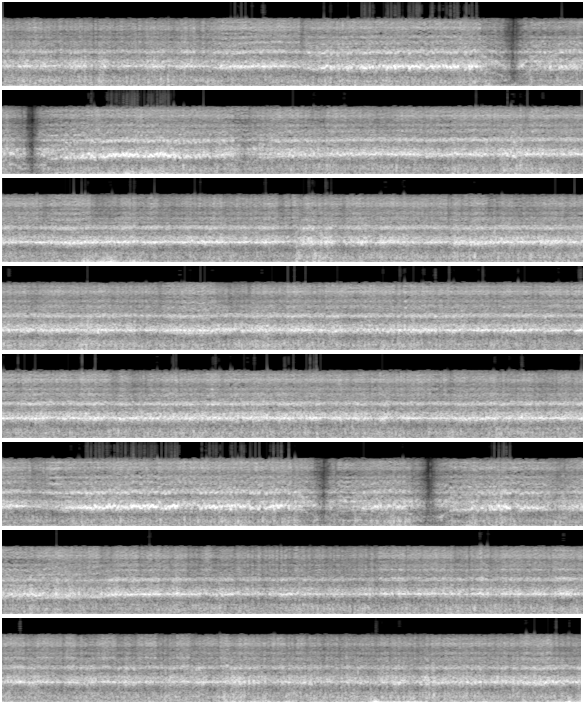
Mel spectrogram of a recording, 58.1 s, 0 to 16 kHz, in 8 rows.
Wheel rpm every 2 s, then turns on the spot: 230, 210, 150, 130, 190, 220, 230, 230, 230, 230, 230, 230, 230, 230, 230, 230, 230, 230, 200, 160, 130, 200, 230, 230, 230, 240, 230, 240, 230.
none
